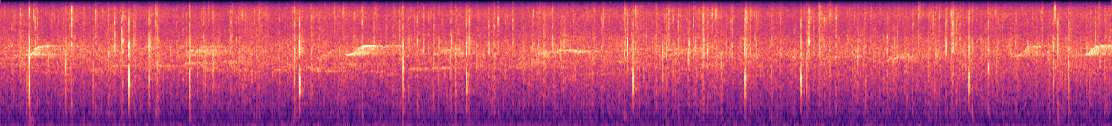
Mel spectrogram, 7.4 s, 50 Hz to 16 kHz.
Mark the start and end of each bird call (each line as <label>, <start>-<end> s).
Iiwi (Drepanis coccinea), 0.1-0.5 s
Red-billed Leiothrix (Leiothrix lutea), 0.5-3.1 s
Iiwi (Drepanis coccinea), 2.3-2.7 s
Iiwi (Drepanis coccinea), 6.7-7.4 s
